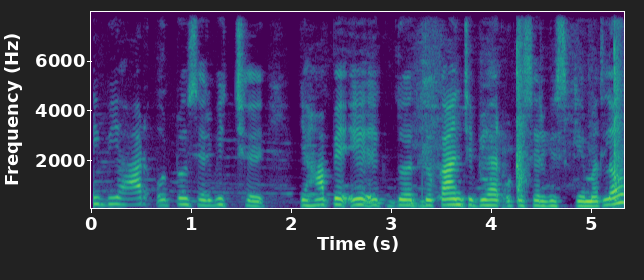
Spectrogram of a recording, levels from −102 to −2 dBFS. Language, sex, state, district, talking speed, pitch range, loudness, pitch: Hindi, female, Bihar, Darbhanga, 180 wpm, 200-235 Hz, -29 LUFS, 215 Hz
